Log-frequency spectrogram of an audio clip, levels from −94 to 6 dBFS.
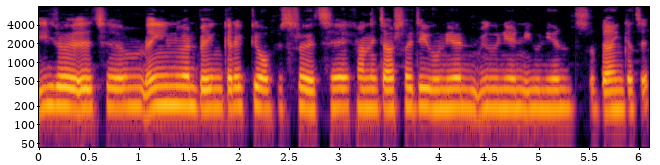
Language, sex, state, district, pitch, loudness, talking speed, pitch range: Bengali, male, West Bengal, Malda, 190 Hz, -14 LUFS, 165 wpm, 185-195 Hz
